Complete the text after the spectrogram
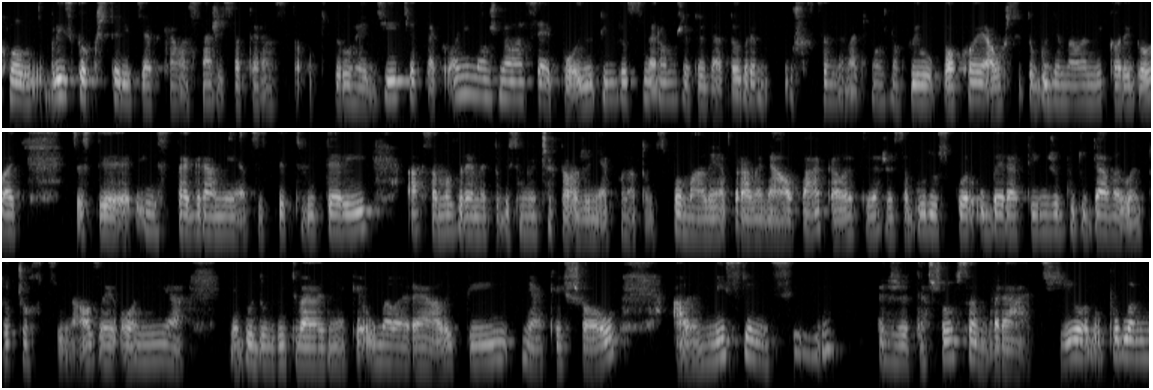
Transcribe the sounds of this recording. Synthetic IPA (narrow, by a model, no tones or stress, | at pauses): xlɔʋḭɛ̰bliːskɔkʃt̪iɾit͡sɪat̪kaalɛ̰snaʒisat̪ɛɾast̪ʔɔt̪d̪ɾuɦɛːɟɪɛcat̪aɡɔ̰ɲimɔʒnɔasiajpʊɔ̰juːt̪iːmt̪ɔsmɛ̰ɾɔmʒɛt̪ɛd̪a̰d̪ɔ̰bɾɛuʃxt͡sɛmɛ̰mʔa̰ɟmɔʒnɔxʋiːlupɔkɔja̰uʃsi̥t̪ɔbuɟɛmɛlɛnʋikɔɾiɡɔʋact͡sɛst̪ɪɛḭnst̪aɡɾamiat͡sɛst̪ɪɛt̪ʋit̪ɛɾiʔasamɔzɾɛjmɛt̪ɔbisɔmɲɛt͡ʃaka̰la̰ʒɛɲɛ̰akɔnat̪ɔmspɔmalɪa̰pɾa̰ːʋɛna̰ɔpa̰ɡalɛt̪ɛd̪aʒɛsabud̪uːskʊɔɾʔubɛɾac̚t̪ːiːmʒɛbud̪uːd̪aːʋa̰ɟlɛ̰nt̪ɔt͡ʃɔxt͡sṵːna̰ɔzajʔɔ̰ɲiaɲɛbud̪uːʋit̪ʋaːɾaɟɲɛakɛ̰ʔṵmɛlɛːɾʔɛalit̪iɲɛakɛjʃɔʊʔa̰lɛ̰misliːmsi | ʒɛt̪aːʃɔʊsaʋɾaːciːlɛ̰bɔpɔd̪ʎamɲa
